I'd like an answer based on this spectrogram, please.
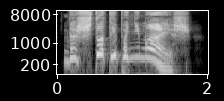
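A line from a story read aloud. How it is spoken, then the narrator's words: Flushed angry exclamation. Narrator (Russian): воскликнула Магиня, ее лицо стало красным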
